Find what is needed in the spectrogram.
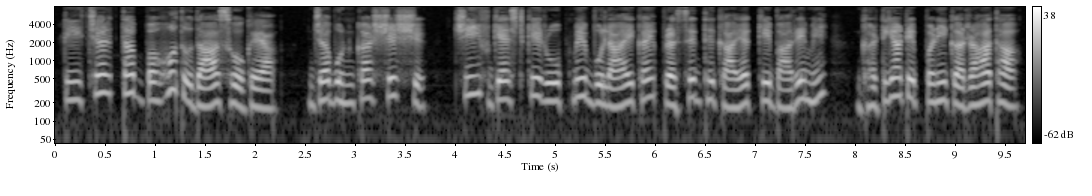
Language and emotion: Hindi, sad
